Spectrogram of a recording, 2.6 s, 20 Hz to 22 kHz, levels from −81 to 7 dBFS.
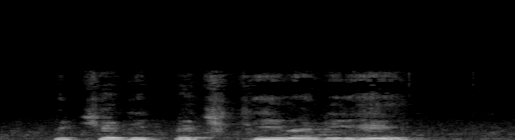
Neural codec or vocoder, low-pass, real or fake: none; 10.8 kHz; real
